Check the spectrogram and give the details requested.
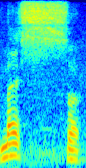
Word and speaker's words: Metz: Je précise que la ville s'écrit avec un thé mais se prononce mess.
